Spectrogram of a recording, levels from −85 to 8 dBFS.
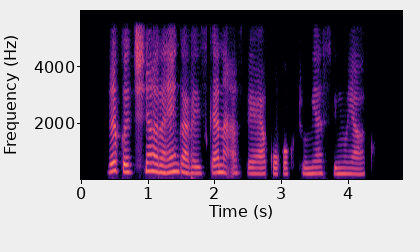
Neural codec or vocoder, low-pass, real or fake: codec, 16 kHz, about 1 kbps, DyCAST, with the encoder's durations; 5.4 kHz; fake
